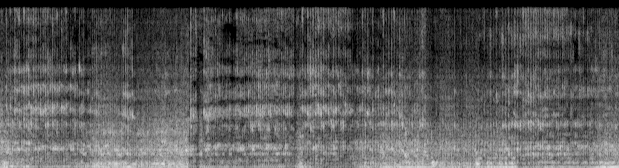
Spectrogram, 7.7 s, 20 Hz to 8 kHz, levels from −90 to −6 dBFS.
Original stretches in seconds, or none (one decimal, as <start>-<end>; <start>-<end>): 2.4-3.6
